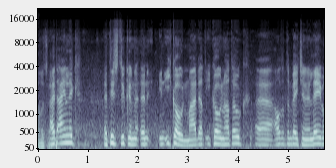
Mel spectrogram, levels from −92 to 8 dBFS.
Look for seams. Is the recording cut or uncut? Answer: uncut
